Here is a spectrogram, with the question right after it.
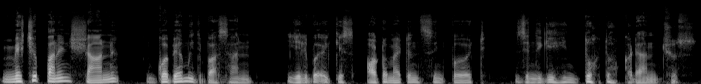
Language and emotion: Kashmiri, sad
